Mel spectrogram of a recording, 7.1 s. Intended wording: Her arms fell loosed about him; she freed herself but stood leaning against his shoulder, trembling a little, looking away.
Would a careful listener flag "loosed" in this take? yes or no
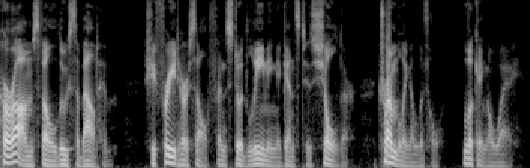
yes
